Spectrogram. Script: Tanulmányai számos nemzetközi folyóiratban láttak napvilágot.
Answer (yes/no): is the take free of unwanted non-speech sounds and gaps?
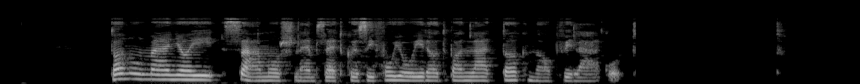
yes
